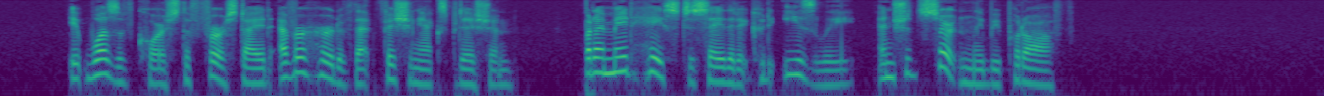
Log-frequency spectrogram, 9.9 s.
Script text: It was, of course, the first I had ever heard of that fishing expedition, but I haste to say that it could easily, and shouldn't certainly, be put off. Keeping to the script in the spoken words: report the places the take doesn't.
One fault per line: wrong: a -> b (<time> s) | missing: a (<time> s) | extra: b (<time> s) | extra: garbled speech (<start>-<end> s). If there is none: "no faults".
extra: made (4.5 s)
wrong: shouldn't -> should (6.7 s)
